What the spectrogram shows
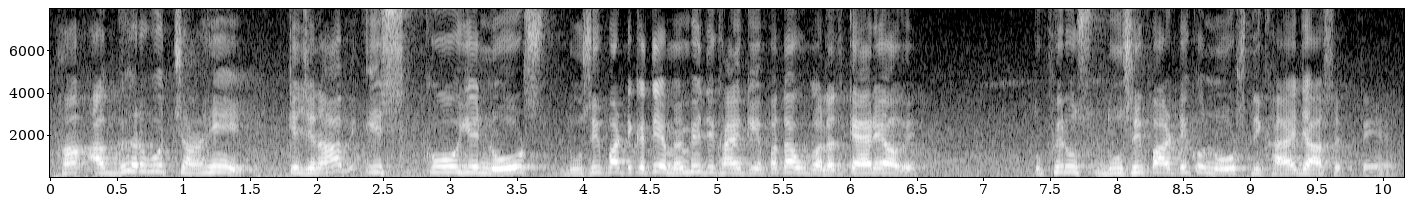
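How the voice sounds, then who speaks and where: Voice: medium pitch, a little hiss or hum. A law lecturer with a Pakistani Punjabi accent, explaining informally to a class and often checking in with questions. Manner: conversational, explanatory, repeated check-ins and rhetorical questions.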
